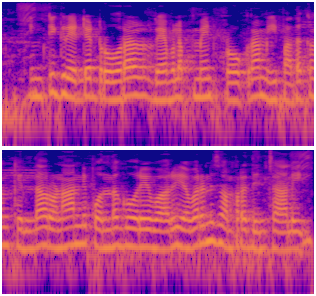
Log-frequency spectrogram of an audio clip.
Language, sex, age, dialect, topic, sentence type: Telugu, female, 25-30, Central/Coastal, agriculture, question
